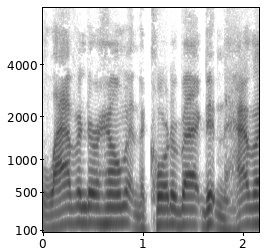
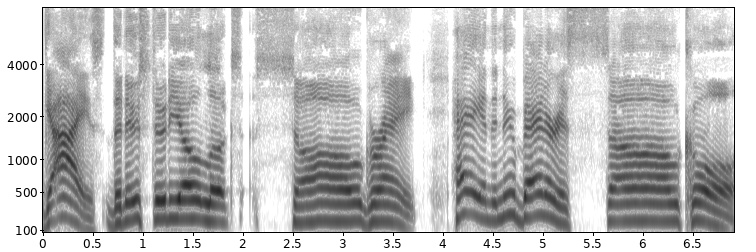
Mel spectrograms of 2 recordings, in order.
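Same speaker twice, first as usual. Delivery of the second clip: very slow, mocking sarcasm, so drawn out; 4 semitones higher than usual. A coach reacts to the new studio and banner, sarcastic. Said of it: "I'm being sarcastic".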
